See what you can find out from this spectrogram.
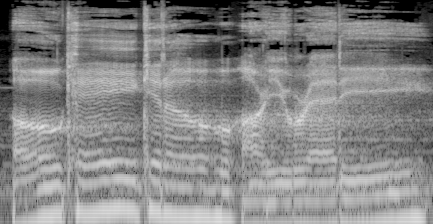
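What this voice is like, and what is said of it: Loopy ghost voice. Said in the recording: “in a loopy ghost voice.”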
